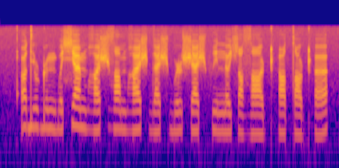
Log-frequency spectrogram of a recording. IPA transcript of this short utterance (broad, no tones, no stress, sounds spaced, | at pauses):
qʼ u d j u ɖ ʏ m b ɐ ɕ æ m ʁ ɐ ʃ zˤ æ m ʁ æ ʃ d æ ʃ b ə ɭ ʃ æ ʃ f i n ə ç ɐ zˤ æ ʈʰ ə tˤ ɐ ʈʰ ɐ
